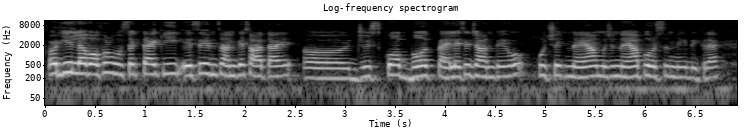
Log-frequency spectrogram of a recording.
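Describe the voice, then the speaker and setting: Casting: young adult woman, fairly high voice, chatty tarot reader, keeps checking in with the listener. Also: level tone, normal speed, darkish tone. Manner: chatty, mixes English into Hindi, repeats "ठीक है?". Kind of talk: weekly horoscope tarot reading.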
